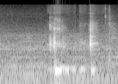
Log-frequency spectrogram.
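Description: A couple of quick keyboard keystrokes, two sharp clicks about a third of a second apart with a fainter tap after, typing on a computer keyboard with no talking.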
